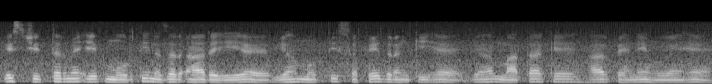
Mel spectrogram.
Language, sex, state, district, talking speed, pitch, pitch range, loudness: Hindi, male, Chandigarh, Chandigarh, 185 wpm, 115 Hz, 110-125 Hz, -17 LUFS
